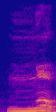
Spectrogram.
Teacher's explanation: आ क ख ग घ बोल रहे हैं, उसी जगह जीभ को स्थिर करते हुए ङ बोलना है, तब ये आपका सही उच्चारण होगा।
